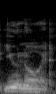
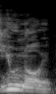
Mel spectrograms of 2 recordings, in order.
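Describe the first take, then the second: First: Said in the usual way. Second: Punchy and louder, stress on you; emphatic. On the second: Real, not acted. To viewers, punching the catchphrase hard. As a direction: hit "you know it" firmly. Repeating the sign-off phrase.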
